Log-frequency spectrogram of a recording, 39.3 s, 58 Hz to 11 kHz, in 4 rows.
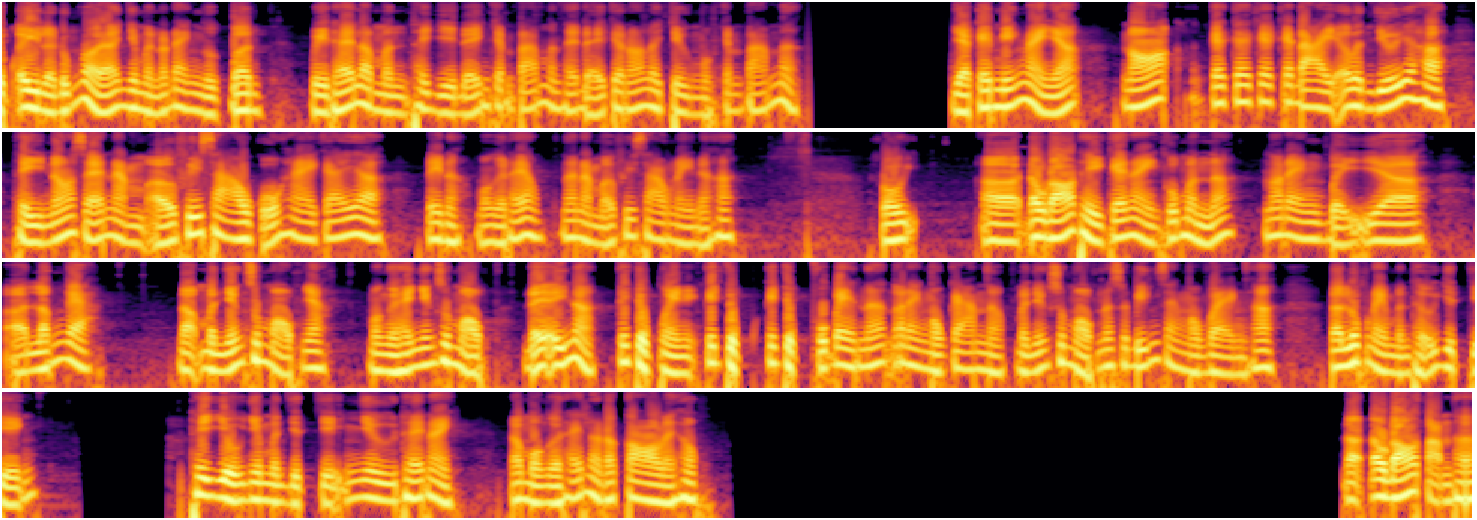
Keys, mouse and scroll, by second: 3.6 KP_1, 5.4 alt+middle click, 5.7 middle click, 6.0-8.3 drag, 8.4 alt+middle click, 9.3 scroll down 1, 9.9 middle click, 10.8 middle click, 11.2 alt+middle click, 11.9-12.2 scroll up 1, 13.8 middle click, 13.9 scroll down 1, 14.2 alt+middle click, 15.2 alt+middle click, 19.5-20.4 scroll down 1, 21.8 1, 24.3 scroll up 1, 25.7 scroll down 1, 28.2 click, 29.8 alt+middle click, 31.2-36.7 drag, 36.8 alt+middle click, 37.1 middle click, 37.3 click, 38.1 alt+middle click.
